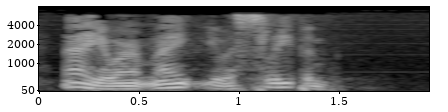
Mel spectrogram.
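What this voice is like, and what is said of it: Attempted Cockney accent. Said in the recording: “I'm going to get my Cockney accent wrong now”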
